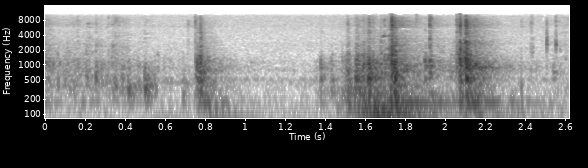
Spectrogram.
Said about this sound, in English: And now here's a door.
